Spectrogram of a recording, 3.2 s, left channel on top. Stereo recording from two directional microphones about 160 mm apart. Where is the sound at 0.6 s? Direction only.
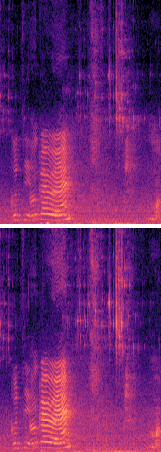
55° left (ahead or behind).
